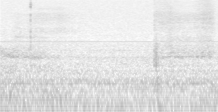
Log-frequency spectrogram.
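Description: Low room noise with a faint hum and two faint clicks about a second apart, from a computer mouse being clicked.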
